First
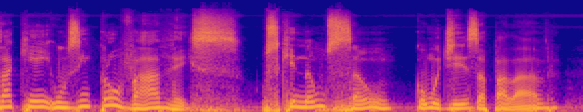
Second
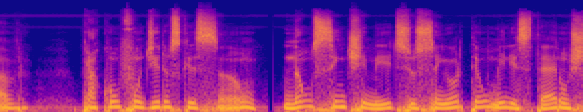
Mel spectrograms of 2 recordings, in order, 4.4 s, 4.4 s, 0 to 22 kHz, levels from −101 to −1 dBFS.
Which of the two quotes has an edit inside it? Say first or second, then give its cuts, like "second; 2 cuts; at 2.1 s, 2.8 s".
second; 1 cut; at 2.0 s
